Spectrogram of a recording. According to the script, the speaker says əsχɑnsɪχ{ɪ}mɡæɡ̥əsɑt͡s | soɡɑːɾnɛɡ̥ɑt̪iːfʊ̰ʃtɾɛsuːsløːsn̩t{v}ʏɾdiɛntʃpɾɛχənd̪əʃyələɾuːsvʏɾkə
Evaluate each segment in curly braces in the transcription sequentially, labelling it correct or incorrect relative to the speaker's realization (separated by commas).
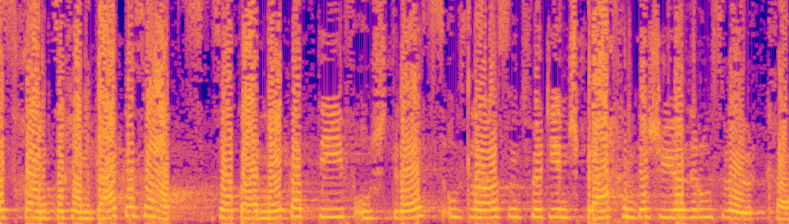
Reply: correct, incorrect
